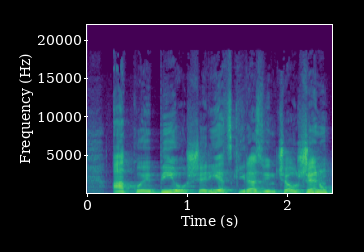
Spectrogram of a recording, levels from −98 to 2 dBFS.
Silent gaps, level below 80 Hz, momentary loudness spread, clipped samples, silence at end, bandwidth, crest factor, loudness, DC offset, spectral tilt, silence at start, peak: none; -68 dBFS; 3 LU; under 0.1%; 0 s; 18 kHz; 18 dB; -24 LUFS; under 0.1%; -4 dB/octave; 0 s; -6 dBFS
